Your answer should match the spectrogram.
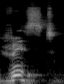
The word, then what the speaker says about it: wrist: ये देखिए, WRIST, रिस्ट. W is silent. W silent होता है, W को हम यूज नहीं करते. वी से रिस्ट.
